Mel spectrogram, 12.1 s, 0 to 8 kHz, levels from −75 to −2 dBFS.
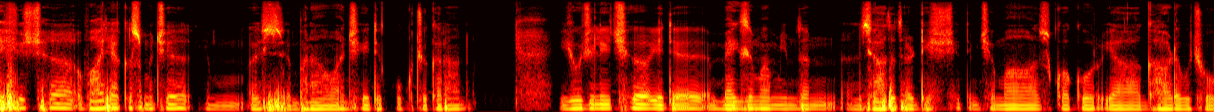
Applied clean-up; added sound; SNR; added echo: none; none; none; none.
